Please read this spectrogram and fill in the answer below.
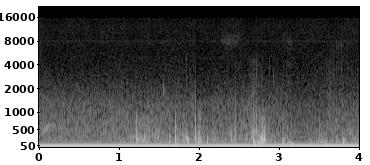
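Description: Soft, irregular low thumps and knocks starting about a second in, over a steady background noise.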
